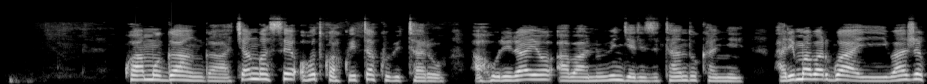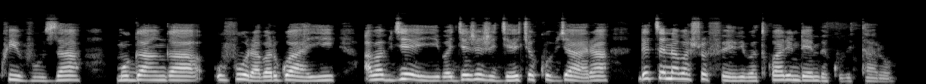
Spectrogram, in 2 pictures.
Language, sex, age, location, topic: Kinyarwanda, female, 25-35, Kigali, government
